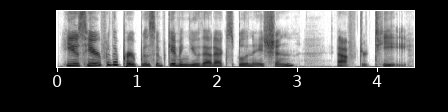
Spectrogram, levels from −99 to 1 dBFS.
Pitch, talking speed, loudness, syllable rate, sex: 210 Hz, 160 wpm, -18 LUFS, 5.5 syllables/s, female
